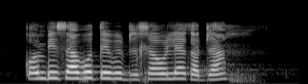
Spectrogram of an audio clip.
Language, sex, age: Tsonga, female, 23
